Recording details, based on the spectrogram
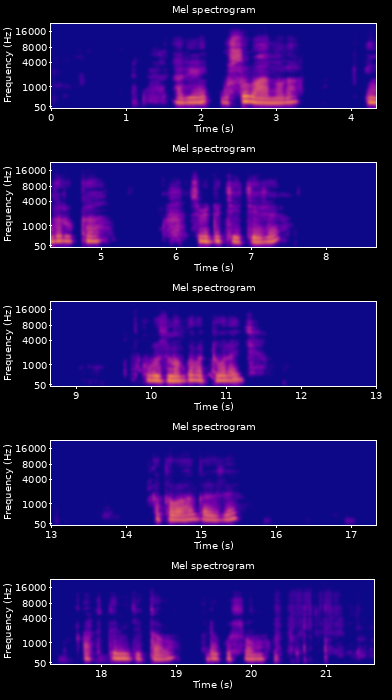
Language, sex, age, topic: Kinyarwanda, female, 25-35, health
